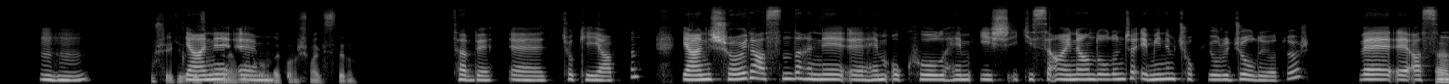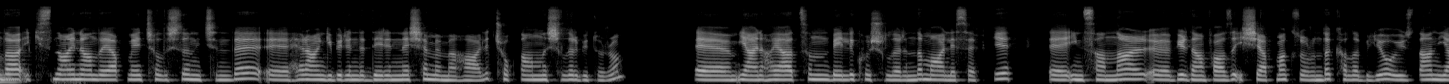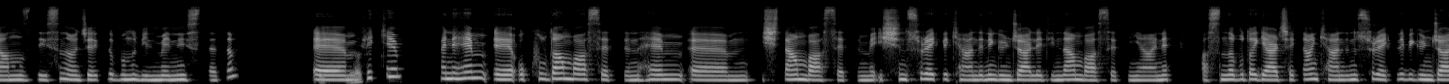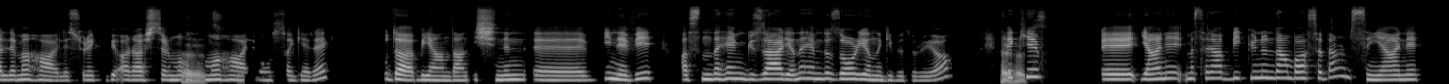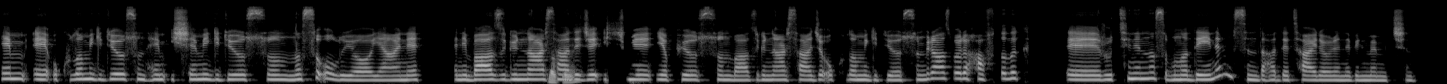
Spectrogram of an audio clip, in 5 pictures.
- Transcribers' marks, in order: tapping; other background noise
- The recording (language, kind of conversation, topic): Turkish, advice, Çoklu görev tuzağı: hiçbir işe derinleşememe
